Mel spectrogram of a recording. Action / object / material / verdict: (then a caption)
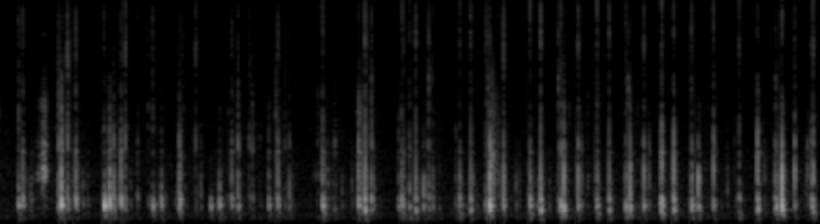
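tap / patent vinyl cube-shaped handbag / patent vinyl / none. Long nails on both hands rapidly tap and scratch the front face of a large, hollow, cube-shaped patent faux leather (vinyl) handbag styled as a Rubik's cube with stitched colored patches. About forty quick, dry, clicky taps come in irregular bursts, centered in the low-mid range with a bright top edge, little bass, and no ring between hits.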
